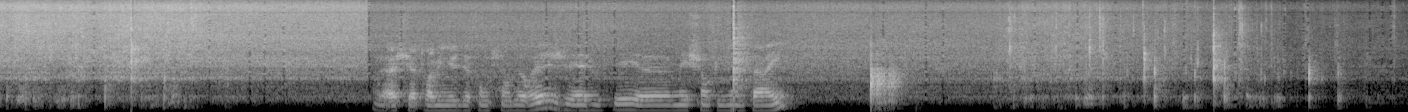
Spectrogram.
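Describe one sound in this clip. Food sizzles loudly in a hot pan and slowly quiets.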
